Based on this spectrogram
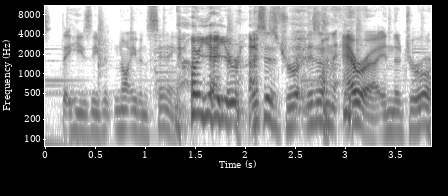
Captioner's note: giggle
